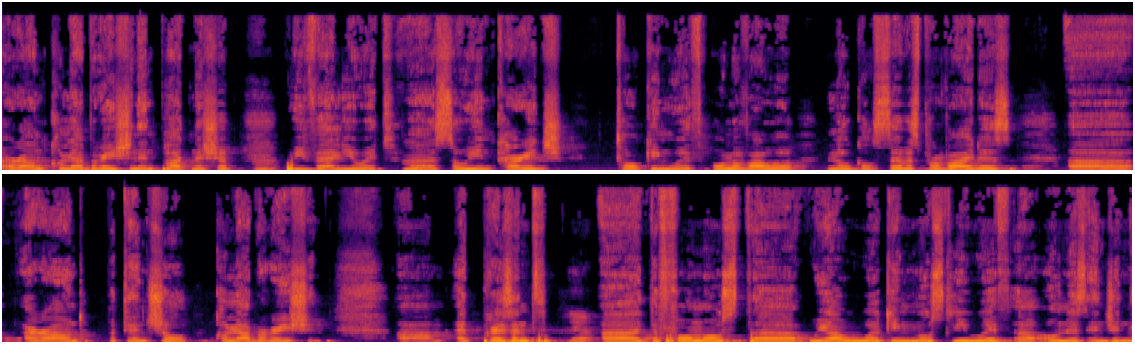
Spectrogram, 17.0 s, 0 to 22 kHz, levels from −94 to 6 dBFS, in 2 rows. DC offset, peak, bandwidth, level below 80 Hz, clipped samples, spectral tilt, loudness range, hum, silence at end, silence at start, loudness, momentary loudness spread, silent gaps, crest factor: under 0.1%; -6 dBFS; over 20 kHz; -48 dBFS; under 0.1%; -4.5 dB/octave; 4 LU; none; 0 s; 0 s; -25 LUFS; 9 LU; none; 18 dB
